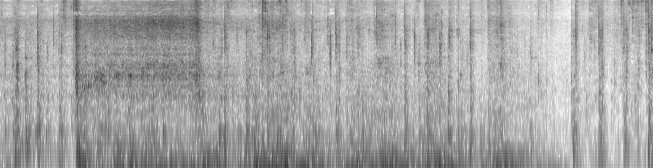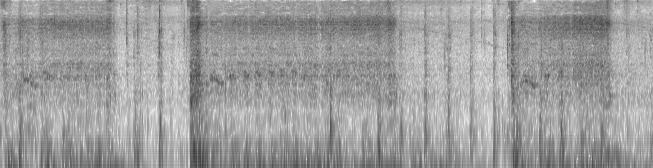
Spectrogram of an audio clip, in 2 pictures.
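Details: Carbureted Ford Ranger truck, cold morning start with gas pedal pumped; repeated long cranking bursts, starter turning engine about twice a second, never catching between tries; owner suspects it needs fuel; cranking no-start.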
